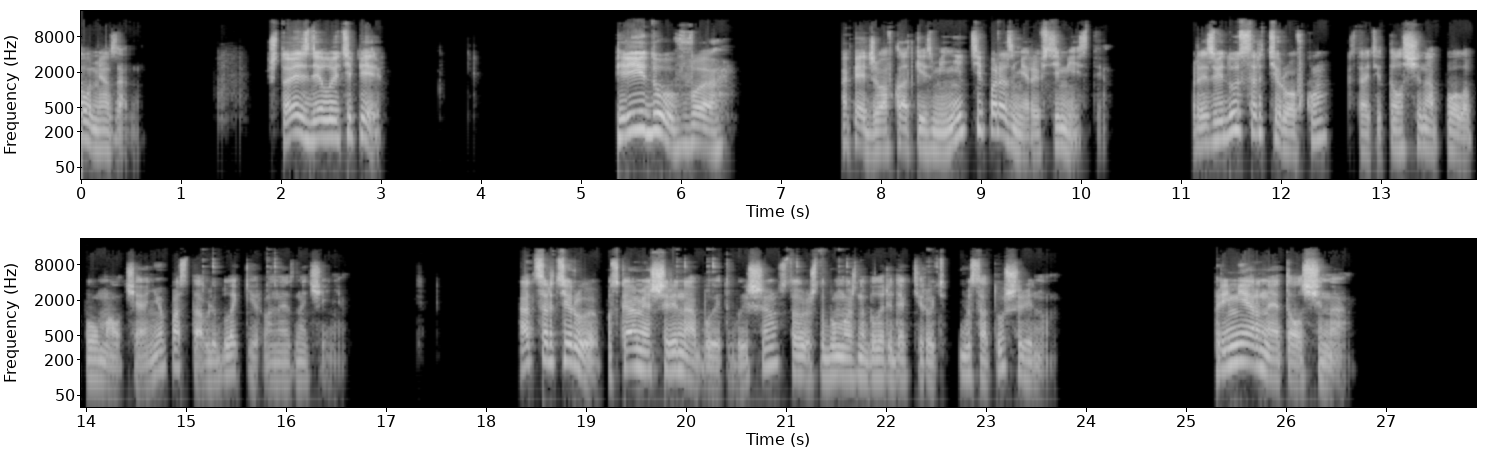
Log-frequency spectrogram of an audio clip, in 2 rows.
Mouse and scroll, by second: 9.1 click, 10.6-11.9 middle drag, 15.1 click, 15.7 click, 18.1 click, 19.8 click, 20.1 click, 20.9 click, 21.4 click, 22.3 click, 24.6 click.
